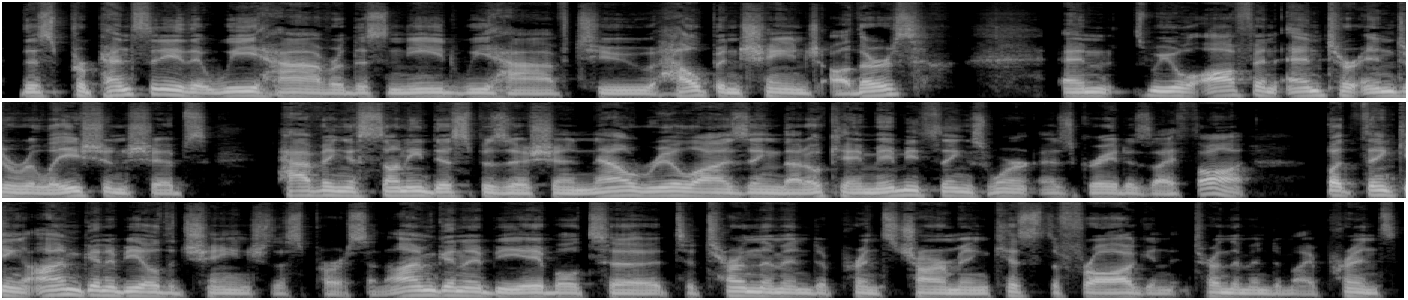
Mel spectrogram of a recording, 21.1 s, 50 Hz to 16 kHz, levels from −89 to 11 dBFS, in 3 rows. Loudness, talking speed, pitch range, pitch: -21 LUFS, 200 wpm, 95-120 Hz, 105 Hz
